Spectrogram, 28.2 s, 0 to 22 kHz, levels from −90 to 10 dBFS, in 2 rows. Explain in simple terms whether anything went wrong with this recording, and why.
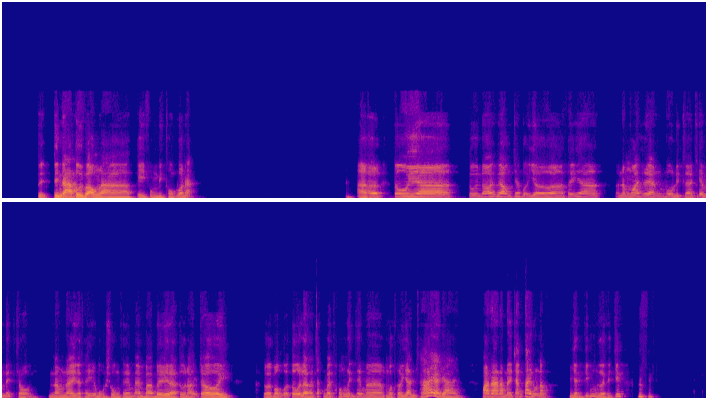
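Nothing went wrong with this recording.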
